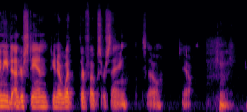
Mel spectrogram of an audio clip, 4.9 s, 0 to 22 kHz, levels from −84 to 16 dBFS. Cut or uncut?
uncut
